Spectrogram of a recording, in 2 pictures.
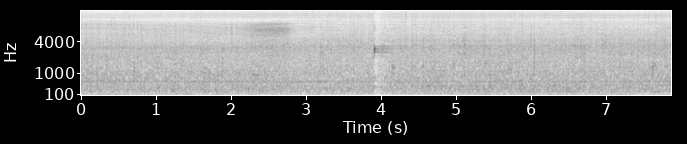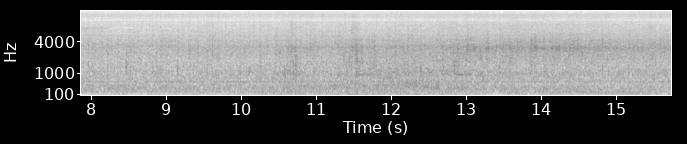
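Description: Steady rushing of a mountain river. A faint steady hum runs underneath, and there is one sharp click about four seconds in.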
